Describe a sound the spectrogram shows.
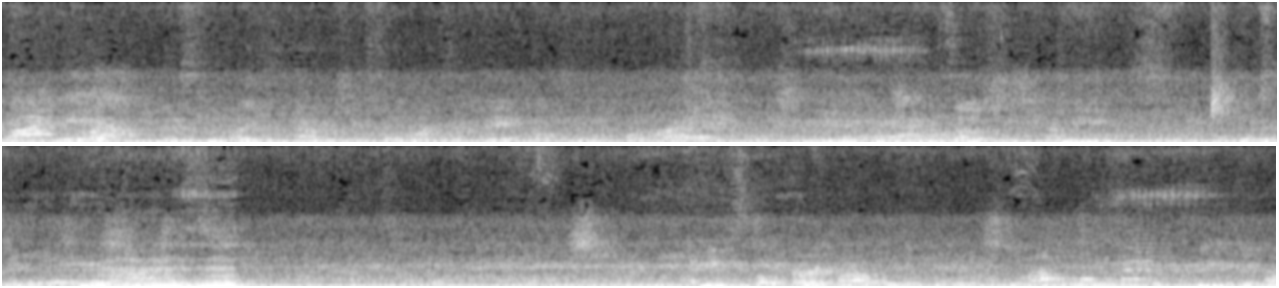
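Men and women chat quietly in the background.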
